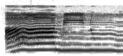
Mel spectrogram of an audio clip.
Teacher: آمے کھڑا زبر ہے تو ایک الف کے برابر ہم کھینچیں گے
